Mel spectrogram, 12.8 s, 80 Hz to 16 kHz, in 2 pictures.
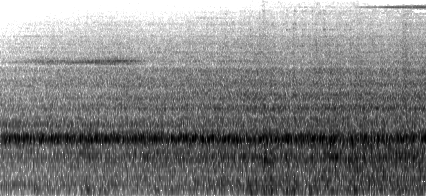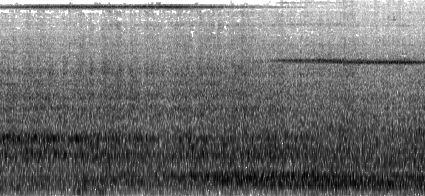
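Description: JR Shikoku Kiha 32 diesel railcar pulling into a station: a steady high ringing from the wheels and rails as it approaches, fading after about nine seconds as the rumble of the train rolling past the platform grows louder.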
